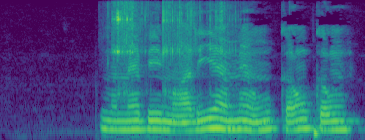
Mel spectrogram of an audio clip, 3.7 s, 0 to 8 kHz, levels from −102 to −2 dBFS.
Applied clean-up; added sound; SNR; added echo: none; Coin (dropping) / Glass; 4 dB; none.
